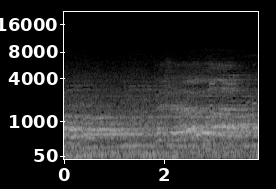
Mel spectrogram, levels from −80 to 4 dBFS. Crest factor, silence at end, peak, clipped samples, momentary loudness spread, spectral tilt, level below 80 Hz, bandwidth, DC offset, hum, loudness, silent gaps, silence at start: 14 dB; 0 s; -14 dBFS; under 0.1%; 6 LU; -5.5 dB/octave; -44 dBFS; 11.5 kHz; under 0.1%; none; -29 LUFS; none; 0 s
